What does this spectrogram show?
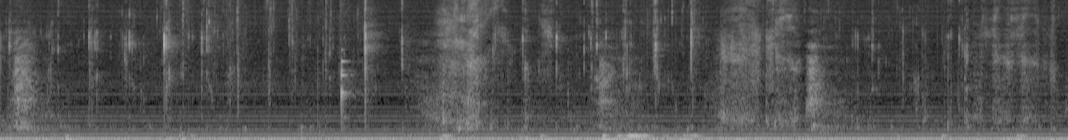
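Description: Close-miked chewing and biting of braised pig's trotter, with irregular mouth clicks throughout, over a steady low hum.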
